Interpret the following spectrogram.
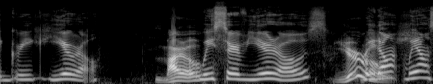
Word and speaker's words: gyros: there's another word that a lot of people mispronounce it's the greek euro mario we serve euros europe we don't we don't serve gyros or gyros it's a euro i thought that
